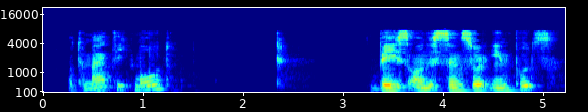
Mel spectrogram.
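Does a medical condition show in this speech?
No.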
